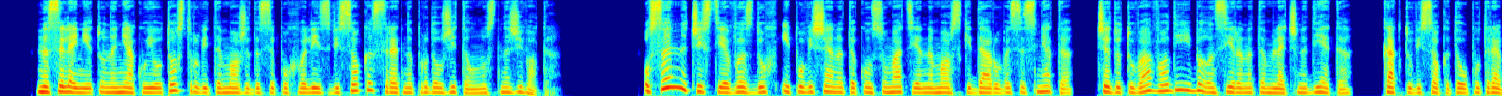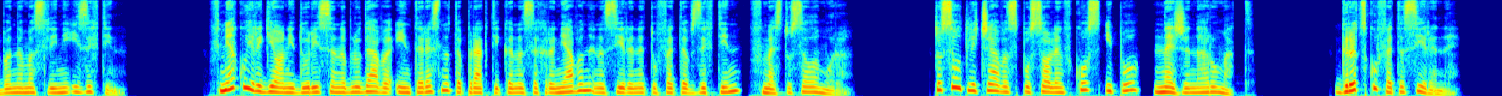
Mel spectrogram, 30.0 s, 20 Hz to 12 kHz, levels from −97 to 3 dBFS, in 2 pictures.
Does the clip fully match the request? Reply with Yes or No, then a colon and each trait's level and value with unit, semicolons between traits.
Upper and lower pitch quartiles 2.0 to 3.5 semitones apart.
Yes: average, 2.7 semitones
